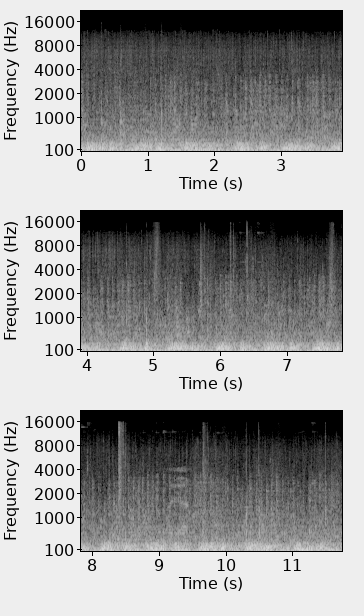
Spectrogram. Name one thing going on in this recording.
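Small footsteps patter on wooden boards.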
